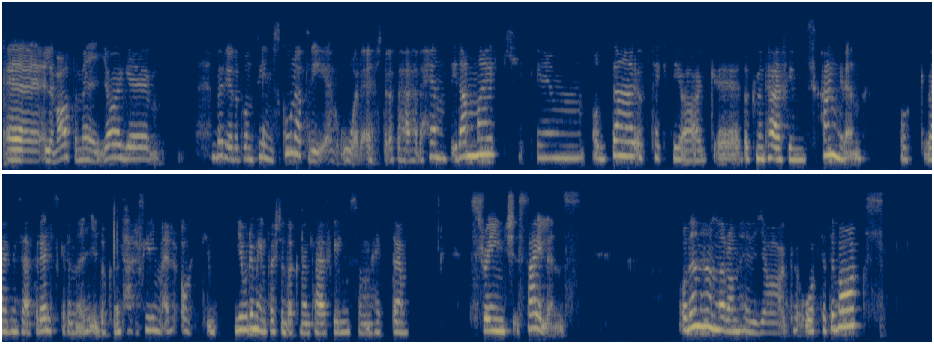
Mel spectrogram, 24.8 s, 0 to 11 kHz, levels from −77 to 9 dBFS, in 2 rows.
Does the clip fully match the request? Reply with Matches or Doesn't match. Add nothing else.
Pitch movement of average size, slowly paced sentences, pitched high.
Matches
